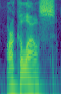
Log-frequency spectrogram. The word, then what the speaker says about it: Archelaus: um the the mention there verse 22 uh archelaus that's how that's pronounced archelaus that was one of herod the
